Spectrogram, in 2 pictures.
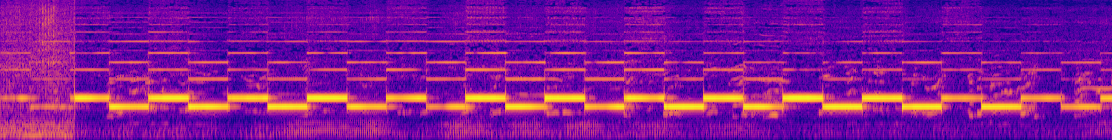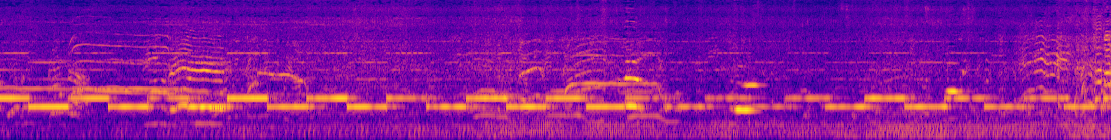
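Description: An ambulance siren wails in a steady two-tone pattern close by.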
